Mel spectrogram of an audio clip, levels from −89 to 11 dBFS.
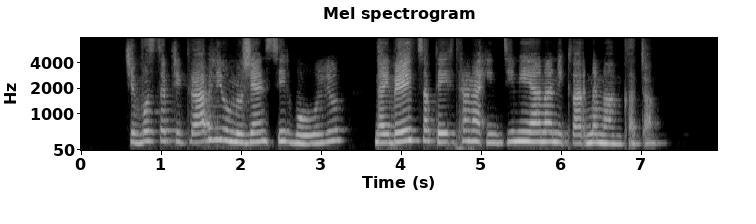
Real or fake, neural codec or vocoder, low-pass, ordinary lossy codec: fake; codec, 16 kHz, 0.5 kbps, X-Codec, HuBERT features, trained on general audio; none; none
